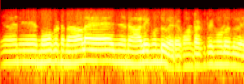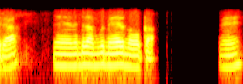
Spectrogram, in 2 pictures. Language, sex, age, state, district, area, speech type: Malayalam, male, 45-60, Kerala, Palakkad, rural, conversation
